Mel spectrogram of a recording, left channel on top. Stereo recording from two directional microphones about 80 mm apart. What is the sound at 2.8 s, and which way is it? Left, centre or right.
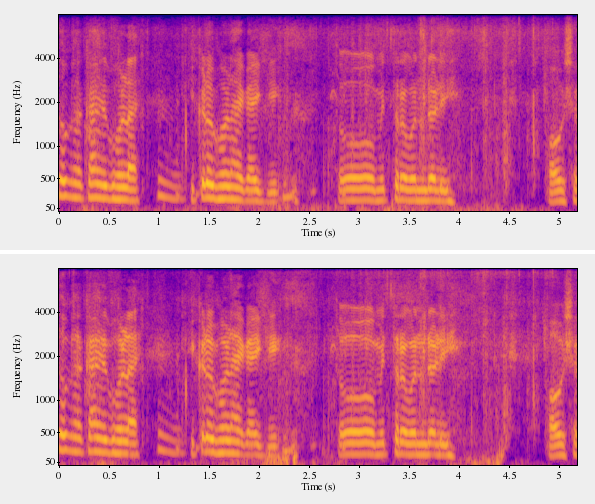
Speech, left.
